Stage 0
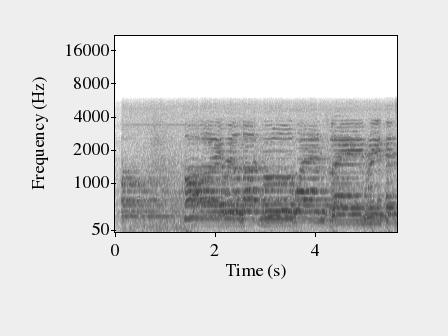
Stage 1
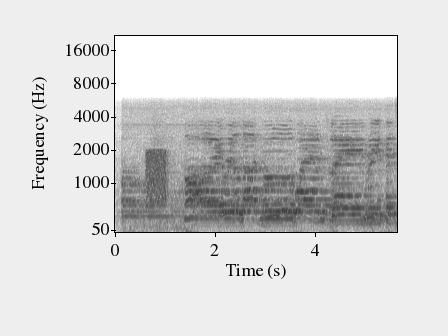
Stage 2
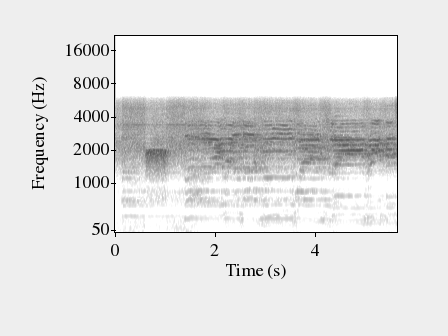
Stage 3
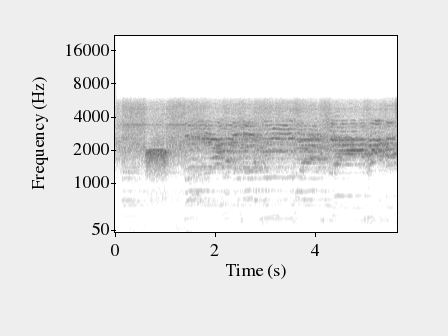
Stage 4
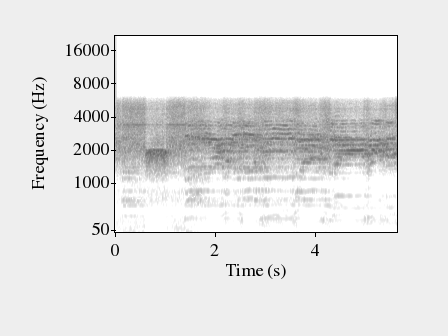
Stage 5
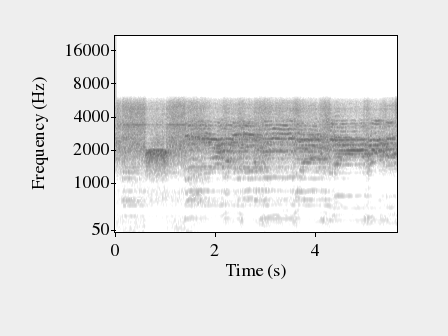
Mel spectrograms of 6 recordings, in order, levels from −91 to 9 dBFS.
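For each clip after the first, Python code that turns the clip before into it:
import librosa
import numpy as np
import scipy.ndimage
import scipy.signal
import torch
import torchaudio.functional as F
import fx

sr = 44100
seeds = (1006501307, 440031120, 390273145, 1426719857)

y1 = fx.spec_paint(x, sr, seeds[0], shape='noise', start_s=0.6, length_s=0.41, low_hz=530.0, high_hz=2000.0, level_db=-21.0)
y1 = fx.room_flutter(y1, sr, wall_m=9.0, rt60_s=0.27)
y2 = scipy.signal.sosfilt(scipy.signal.ellip(4, 1.0, 50, 2000.0, 'highpass', fs=sr, output='sos'), y1)
y2 = fx.env_flatten(y2, sr, amount_pct=50)
y2 = y2 * librosa.db_to_amplitude(-1.0)
y3 = fx.doubler(y2, sr, ms=20.0, db=-7.0)
y3 = y3 * librosa.db_to_amplitude(-8.5)
y4 = fx.env_flatten(y3, sr, amount_pct=50)
y5 = fx.peak_eq(y4, sr, hz=250.0, db=3.5, octaves=1.8)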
